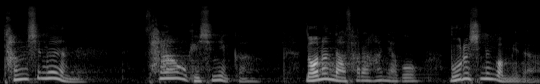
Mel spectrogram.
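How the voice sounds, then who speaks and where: A male pastor preaching a sermon, lively, acting out quoted dialogue as he goes. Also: high-pitched, moderate pace, creaky, slightly rough. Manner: animated, acts out dialogue in his telling. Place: church sanctuary. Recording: reverberant church hall.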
